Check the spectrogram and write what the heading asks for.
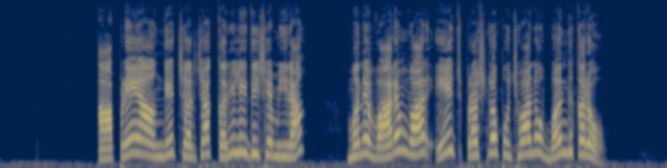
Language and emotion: Gujarati, angry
